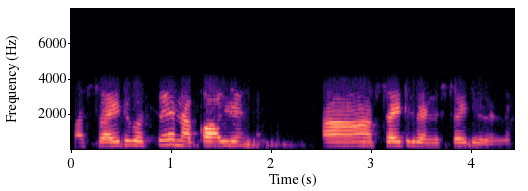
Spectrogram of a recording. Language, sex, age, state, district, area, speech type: Telugu, female, 18-30, Andhra Pradesh, Guntur, rural, conversation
